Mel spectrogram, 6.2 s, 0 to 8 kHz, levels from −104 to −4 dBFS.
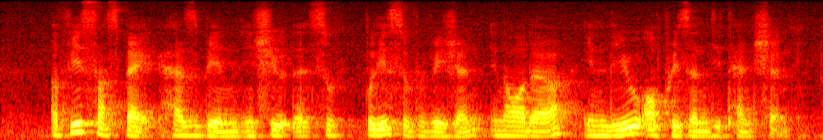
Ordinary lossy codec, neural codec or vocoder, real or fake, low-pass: none; none; real; none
